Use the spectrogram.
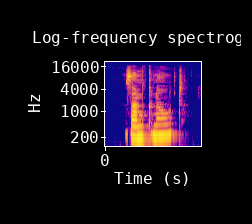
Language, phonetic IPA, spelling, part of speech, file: Czech, [ˈzamknou̯t], zamknout, verb, Cs-zamknout.ogg
- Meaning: to lock (to fasten with lock)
